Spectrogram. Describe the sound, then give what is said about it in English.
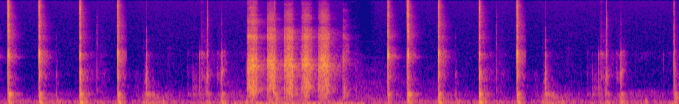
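A plastic water bottle cap being twisted open, its tines giving crisp, evenly spaced ticks, then a quick rattling flurry of clicks before the steady ticking resumes. No one speaks. “There are tines that actually go tick, tick, tick, tick, tick, and pop open as you're opening that bottle.”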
